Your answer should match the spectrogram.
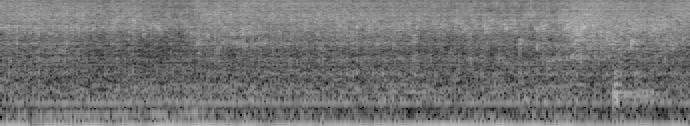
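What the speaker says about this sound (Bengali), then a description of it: "এখন আমি ডিমগুলো ভেজে নেব।" Duck eggs fry in hot oil seasoned with turmeric in a kadai, a loud, close, unbroken sizzle and hiss with a steady low hum beneath and no talking.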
